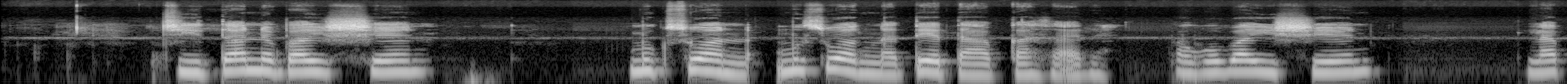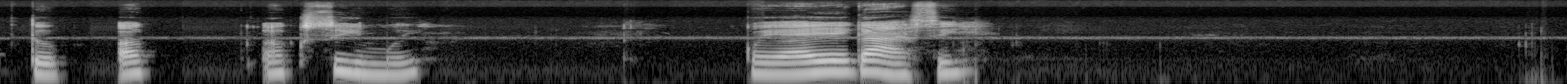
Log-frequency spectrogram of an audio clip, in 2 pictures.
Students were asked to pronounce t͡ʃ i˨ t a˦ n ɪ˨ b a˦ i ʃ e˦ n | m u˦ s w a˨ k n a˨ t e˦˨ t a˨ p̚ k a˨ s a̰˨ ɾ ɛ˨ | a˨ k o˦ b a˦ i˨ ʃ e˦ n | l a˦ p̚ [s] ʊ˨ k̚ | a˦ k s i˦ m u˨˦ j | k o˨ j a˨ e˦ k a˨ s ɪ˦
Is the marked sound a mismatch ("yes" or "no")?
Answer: yes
